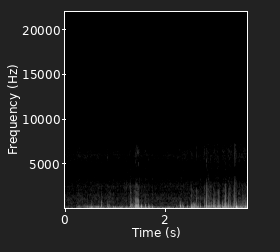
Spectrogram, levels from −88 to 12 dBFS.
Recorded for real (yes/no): no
